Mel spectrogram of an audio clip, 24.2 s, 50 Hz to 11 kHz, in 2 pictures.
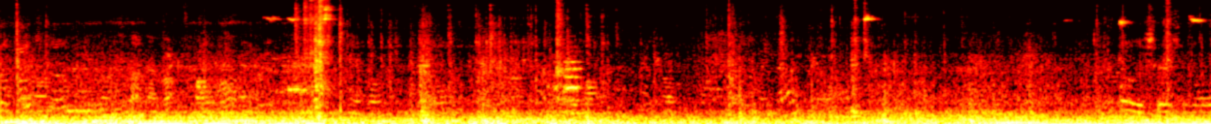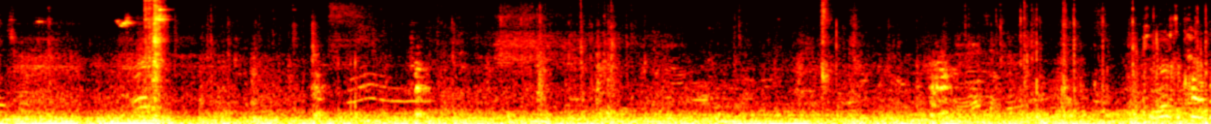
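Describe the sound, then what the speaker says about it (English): A 1906 John Stephenson Company bowling alley trolley car, Connecticut car 1160, rumbles and rattles steadily while riding at a trolley museum, with voices talking over the continuous low clatter. "today we're riding Connecticut car 1160 built by the John Stephenson Company of Elizabeth, New Jersey in 1906"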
